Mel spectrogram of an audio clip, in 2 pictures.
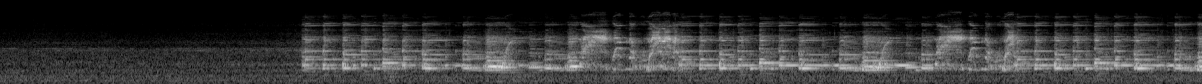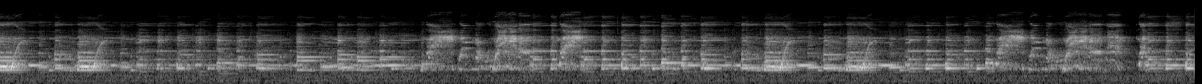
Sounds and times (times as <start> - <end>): Music: 3.0 - 24.0.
